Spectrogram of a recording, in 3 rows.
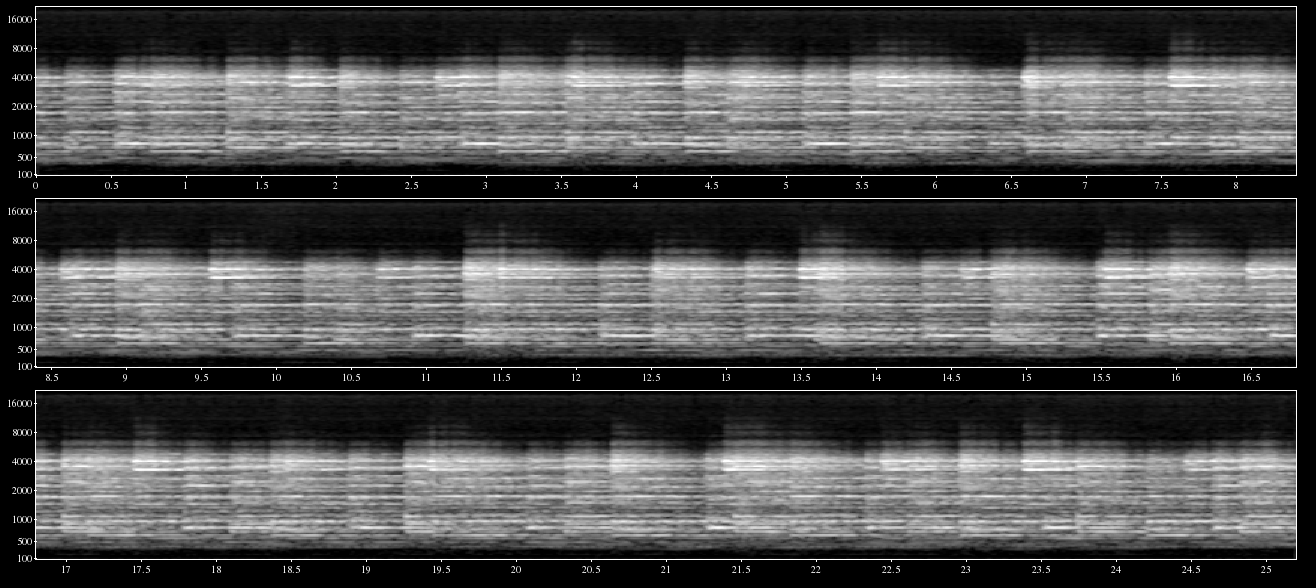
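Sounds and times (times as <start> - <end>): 
bells ringing: 0.0 - 25.1.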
